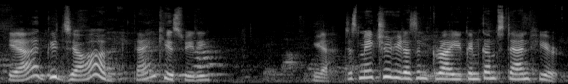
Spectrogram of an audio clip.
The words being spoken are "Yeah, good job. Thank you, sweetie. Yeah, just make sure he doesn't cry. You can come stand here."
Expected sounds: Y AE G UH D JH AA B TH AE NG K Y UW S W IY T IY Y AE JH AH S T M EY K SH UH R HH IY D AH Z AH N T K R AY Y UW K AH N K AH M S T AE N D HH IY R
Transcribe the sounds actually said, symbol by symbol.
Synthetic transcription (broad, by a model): Y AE G UH D JH AA B T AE NG K Y UW S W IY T IY Y AE JH AH S T M EY K SH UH R HH IY D AH Z AH N T K R AY Y UW K AH N K AH M S T AE N D HH IY R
